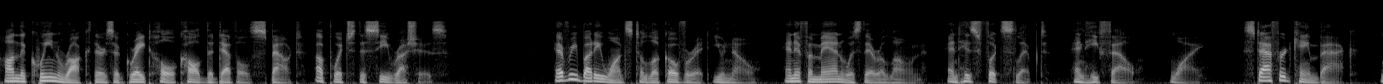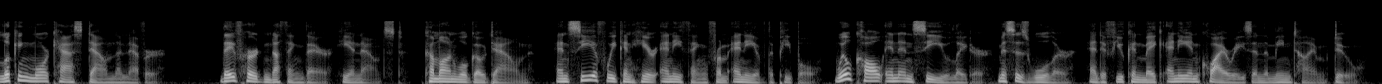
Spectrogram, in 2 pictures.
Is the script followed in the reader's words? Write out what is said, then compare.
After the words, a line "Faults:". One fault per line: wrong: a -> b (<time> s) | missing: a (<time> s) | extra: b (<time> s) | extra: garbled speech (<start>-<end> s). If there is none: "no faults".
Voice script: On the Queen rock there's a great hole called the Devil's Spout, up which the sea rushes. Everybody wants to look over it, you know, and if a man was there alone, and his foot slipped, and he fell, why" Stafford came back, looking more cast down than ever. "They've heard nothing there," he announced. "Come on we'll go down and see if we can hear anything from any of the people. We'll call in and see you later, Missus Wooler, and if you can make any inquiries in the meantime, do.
On the Queen rock there's a great hole called the Devil's Spout, up which the sea rushes. Everybody wants to look over it, you know, and if a man was there alone, and his foot slipped, and he fell, why" Stafford came back, looking more cast down than ever. "They've heard nothing there," he announced. "Come on we'll go down and see if we can hear anything from any of the people. We'll call in and see you later, Missus Wooler, and if you can make any inquiries in the meantime, do.
Faults:
no faults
